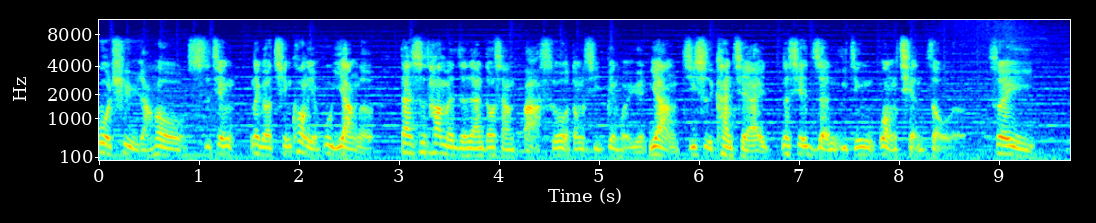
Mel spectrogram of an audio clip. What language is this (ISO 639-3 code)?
zho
